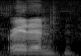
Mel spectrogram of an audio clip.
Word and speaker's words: Raiden: Now we're gonna do Raiden. It's pronounced Raiden.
